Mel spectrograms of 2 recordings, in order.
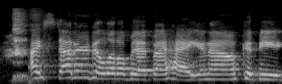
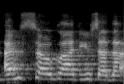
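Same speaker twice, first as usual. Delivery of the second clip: normal talking voice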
